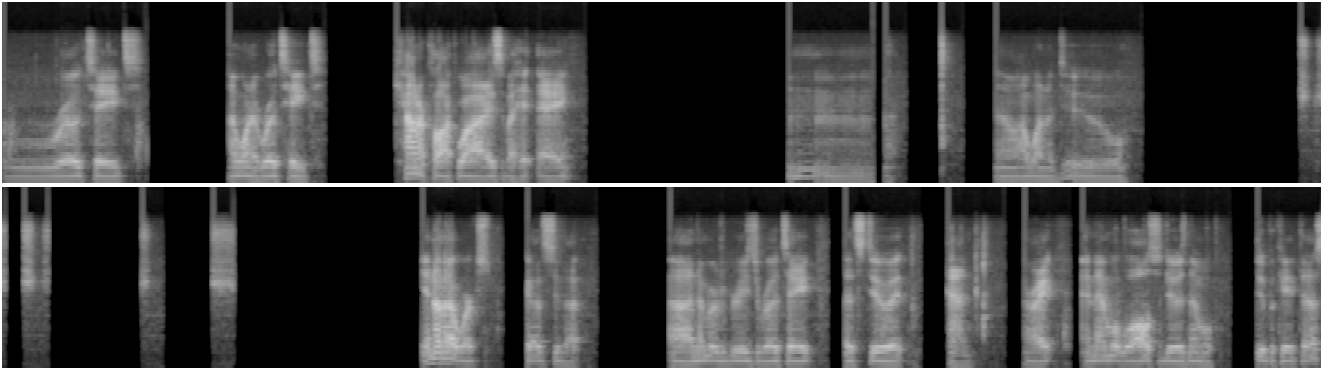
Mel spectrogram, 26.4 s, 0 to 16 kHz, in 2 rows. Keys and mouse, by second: 0.0-1.5 typing, 4.5 click, 4.7 click, 8.8 click, 18.2 click, 18.3 click, 24.5 right click, 25.9 right click.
